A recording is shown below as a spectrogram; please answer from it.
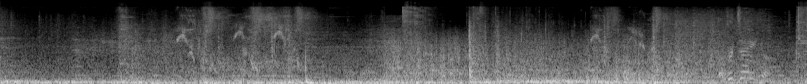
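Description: Blasting spell explosions go off in a Hogwarts Legacy fantasy combat game, with booms and crashes repeating over a constant loud wash of battle noise while a player shouts spell names throughout.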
